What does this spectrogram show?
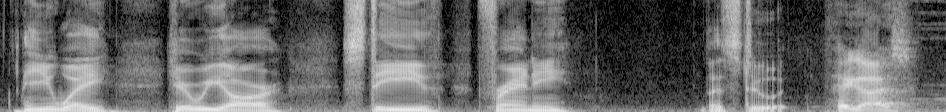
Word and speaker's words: Franny: Yep, Franny.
